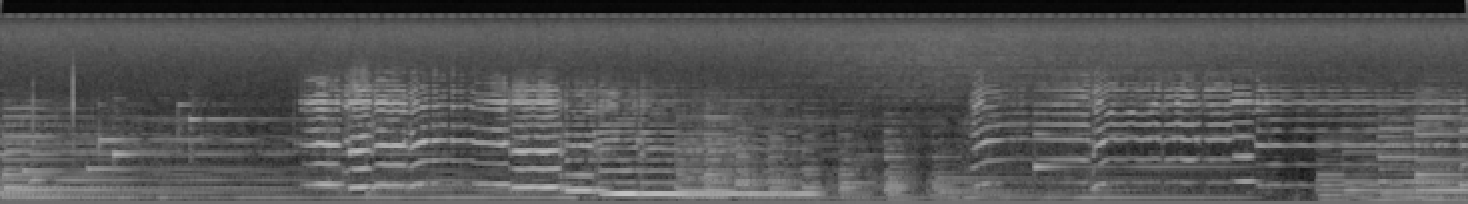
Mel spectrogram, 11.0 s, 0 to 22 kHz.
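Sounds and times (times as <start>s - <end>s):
jazz violin melody: 0.0s - 11.0s.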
